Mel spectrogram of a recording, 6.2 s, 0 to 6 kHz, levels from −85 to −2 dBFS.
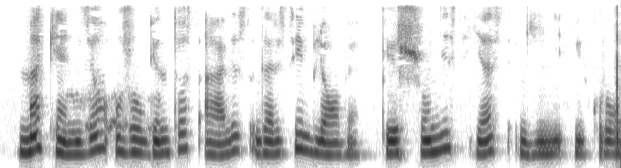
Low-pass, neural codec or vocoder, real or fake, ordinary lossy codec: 5.4 kHz; codec, 16 kHz, 8 kbps, FunCodec, trained on Chinese and English, 25 frames a second; fake; MP3, 32 kbps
